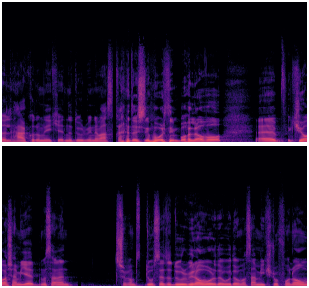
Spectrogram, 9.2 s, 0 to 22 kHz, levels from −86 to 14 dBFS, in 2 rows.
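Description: Speech, with a gap between chunks showing up twice: a 50 ms hole of silence at 1.66 s and again at 5.71 s. They sit 4 s apart, so the audio was handled in 4-second pieces and each join picked up a bit of dead air, with nothing actually dropped.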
